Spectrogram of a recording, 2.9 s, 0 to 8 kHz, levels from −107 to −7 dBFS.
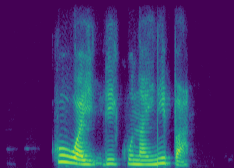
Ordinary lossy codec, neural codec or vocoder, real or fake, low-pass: Opus, 16 kbps; none; real; 7.2 kHz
